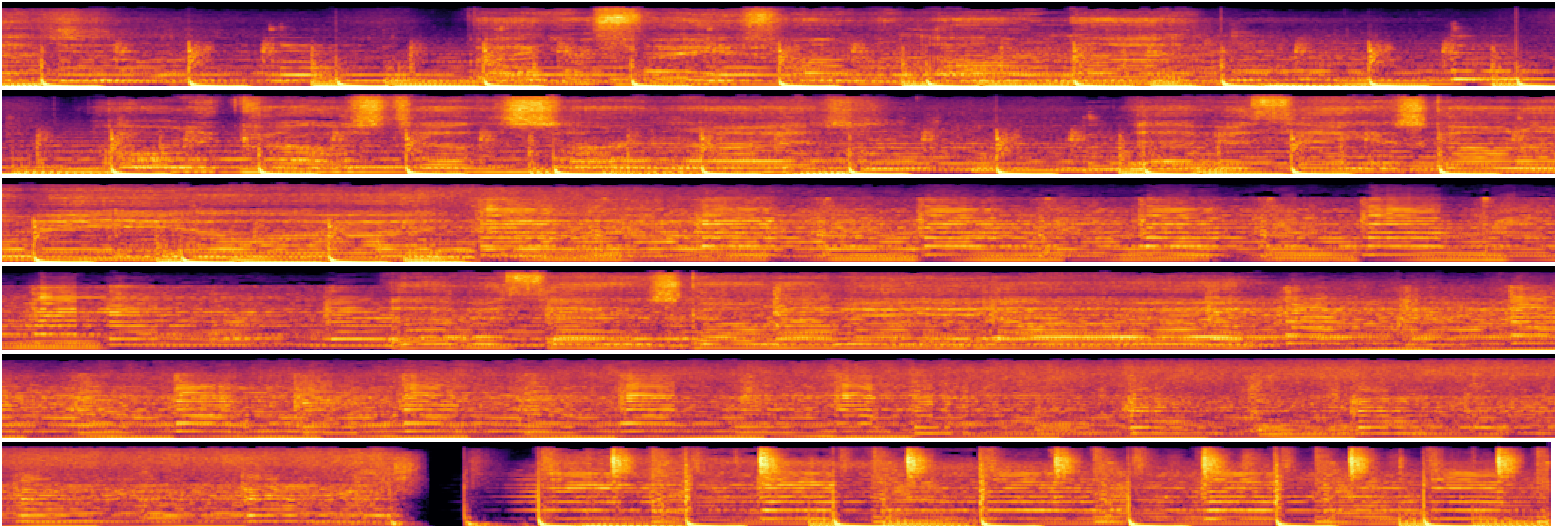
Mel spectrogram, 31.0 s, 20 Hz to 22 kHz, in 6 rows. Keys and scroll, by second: 22.1 g.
